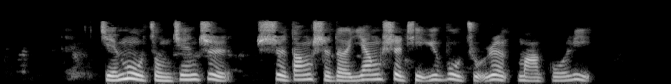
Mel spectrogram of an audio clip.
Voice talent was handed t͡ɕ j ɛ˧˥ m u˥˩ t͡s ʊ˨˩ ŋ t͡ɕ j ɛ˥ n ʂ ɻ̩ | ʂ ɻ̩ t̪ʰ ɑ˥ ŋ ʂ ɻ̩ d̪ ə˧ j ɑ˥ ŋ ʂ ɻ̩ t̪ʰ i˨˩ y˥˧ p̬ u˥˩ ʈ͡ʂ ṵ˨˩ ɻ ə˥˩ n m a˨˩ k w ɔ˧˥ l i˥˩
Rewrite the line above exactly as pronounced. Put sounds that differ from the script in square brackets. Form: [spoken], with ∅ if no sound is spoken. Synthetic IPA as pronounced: t͡ɕ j ɛ˧˥ m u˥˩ t͡s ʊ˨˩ ŋ t͡ɕ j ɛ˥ n [ʈ͡ʂ] ɻ̩ | ʂ ɻ̩ [t̪] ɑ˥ ŋ ʂ ɻ̩ d̪ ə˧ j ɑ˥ ŋ ʂ ɻ̩ t̪ʰ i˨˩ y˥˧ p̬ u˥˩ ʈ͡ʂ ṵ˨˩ ɻ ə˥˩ n m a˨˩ k w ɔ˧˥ l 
